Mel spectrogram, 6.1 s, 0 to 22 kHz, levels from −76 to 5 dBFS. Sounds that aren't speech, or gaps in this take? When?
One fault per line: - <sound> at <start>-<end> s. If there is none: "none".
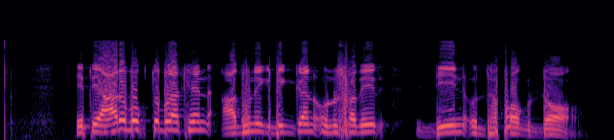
none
